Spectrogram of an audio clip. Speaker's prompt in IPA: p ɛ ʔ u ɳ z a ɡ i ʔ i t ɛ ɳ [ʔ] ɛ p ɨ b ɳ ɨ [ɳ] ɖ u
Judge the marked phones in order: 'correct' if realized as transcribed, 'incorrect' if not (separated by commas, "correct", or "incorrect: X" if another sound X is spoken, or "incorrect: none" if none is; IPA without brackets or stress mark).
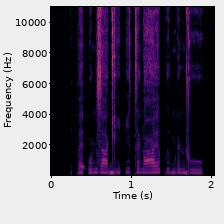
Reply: incorrect: ʕ, correct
